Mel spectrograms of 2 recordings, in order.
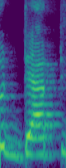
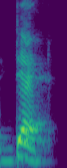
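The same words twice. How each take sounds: First: डेप्ट with the silent b sounded as p; wrong pronunciation. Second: डेट with no b sound at all; silent b. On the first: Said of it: "इसको डेप्ट नहीं पढ़ना". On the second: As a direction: drop the b, say डेट. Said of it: "बी silent है". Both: Shown as a demonstration.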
